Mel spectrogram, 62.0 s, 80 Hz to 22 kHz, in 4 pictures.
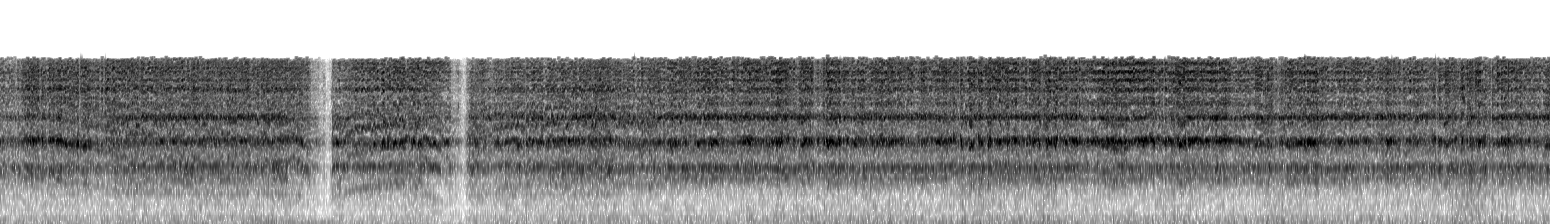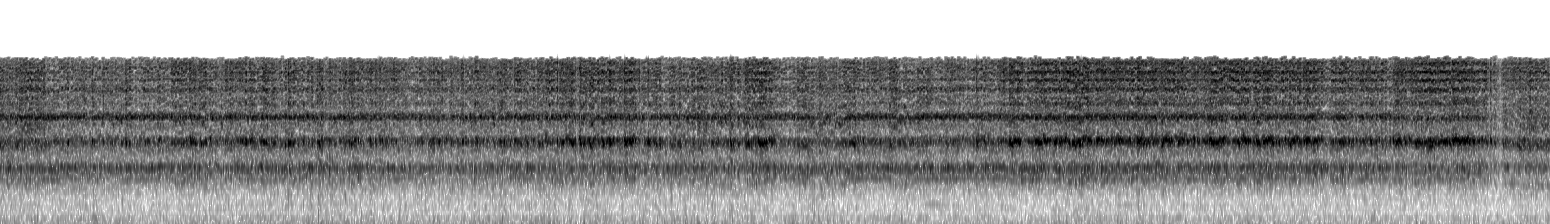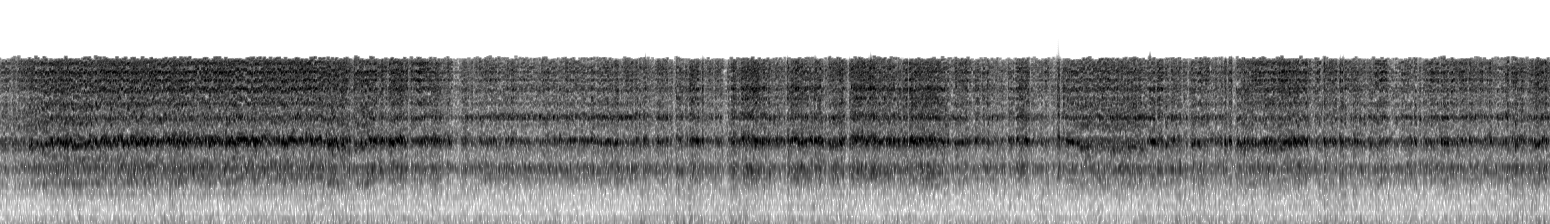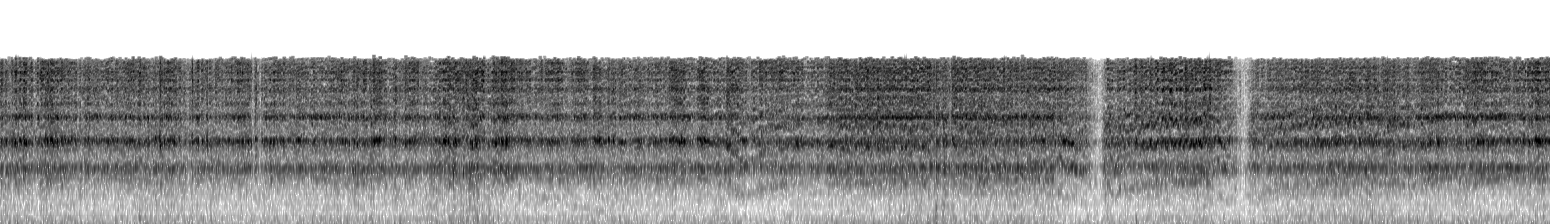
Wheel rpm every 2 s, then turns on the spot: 210, 150, 130, 220, 230, 230, 230, 230, 230, 230, 230, 220, 230, 230, 230, 210, 190, 220, 230, 240, 240, 230, 230, 240, 230, 230, 230, 210, 150, 140, 210.
none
